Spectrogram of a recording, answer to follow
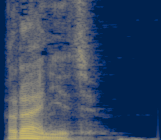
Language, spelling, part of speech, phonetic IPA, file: Russian, ранить, verb, [ˈranʲɪtʲ], Ru-ранить.ogg
- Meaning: 1. to wound, to injure 2. to hurt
